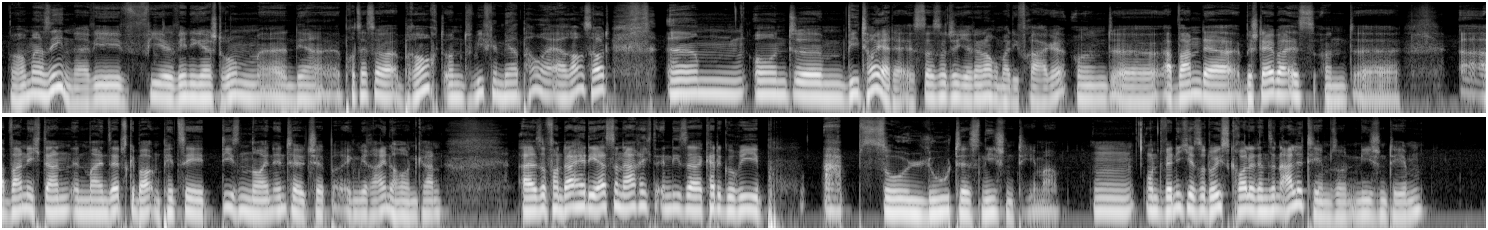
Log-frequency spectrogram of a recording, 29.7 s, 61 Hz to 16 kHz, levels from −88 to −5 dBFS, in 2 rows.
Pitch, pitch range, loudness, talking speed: 135 Hz, 120-150 Hz, -20 LUFS, 150 wpm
